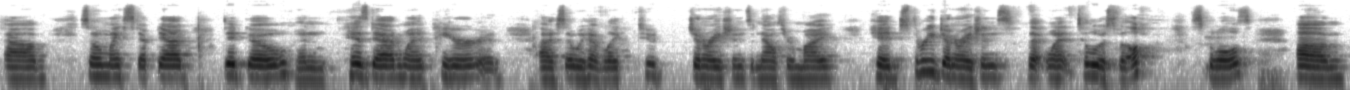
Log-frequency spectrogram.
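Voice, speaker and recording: A middle-aged woman from California, United States, with an American accent, gives an informal autobiographical talk to her club as a member, chuckling often. Her lowish voice is mellow, fairly even in intonation and a little slow.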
